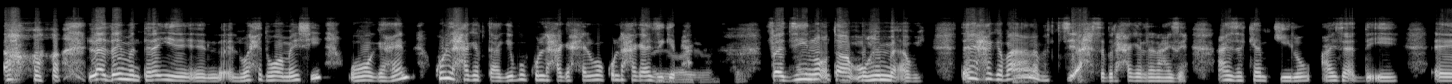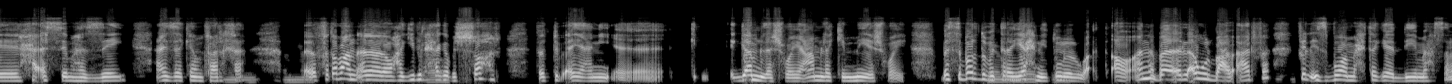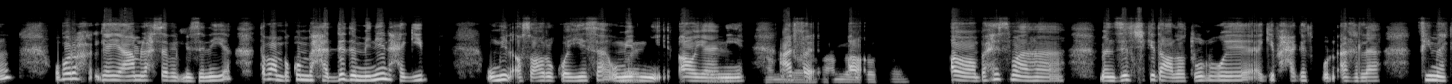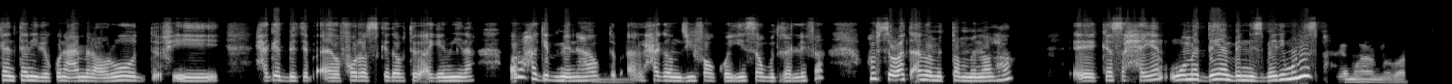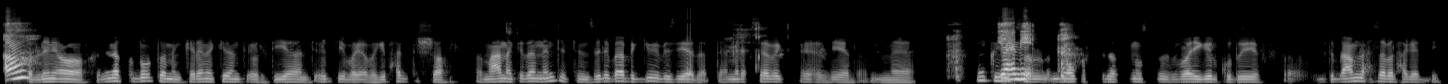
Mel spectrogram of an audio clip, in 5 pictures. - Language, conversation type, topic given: Arabic, podcast, إزاي بتنظّم ميزانية الأكل بتاعتك على مدار الأسبوع؟
- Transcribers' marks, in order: laugh; distorted speech; other background noise; "مثلًا" said as "محثلًا"; tapping; throat clearing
